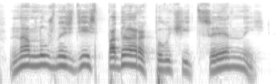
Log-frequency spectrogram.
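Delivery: put-on child voice. Child pleads with policeman.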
